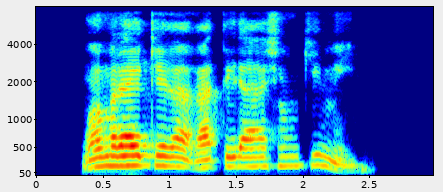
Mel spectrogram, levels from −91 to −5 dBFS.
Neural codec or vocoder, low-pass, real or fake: codec, 16 kHz, 4 kbps, FreqCodec, smaller model; 7.2 kHz; fake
